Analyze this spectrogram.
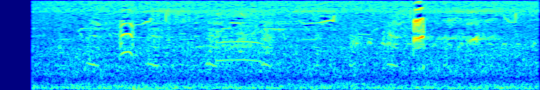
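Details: Black swans at Burswood Park, Perth, Western Australia, give soft, scattered bugling honks, with one sharper, louder note near the end, over a steady low rumble of wind or water.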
